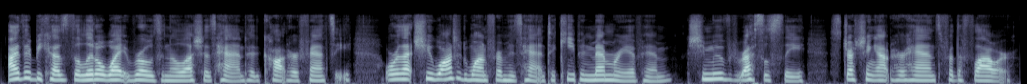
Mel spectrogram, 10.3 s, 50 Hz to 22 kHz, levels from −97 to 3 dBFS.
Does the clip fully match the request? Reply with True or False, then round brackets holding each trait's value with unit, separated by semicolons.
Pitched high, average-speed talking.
False (195 Hz; 215 wpm)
